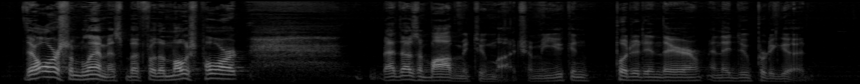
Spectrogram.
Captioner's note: none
